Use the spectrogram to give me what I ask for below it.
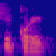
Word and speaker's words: Hikuri: And well, I can hear you sound like having trouble pronouncing how I want to be called is yes. Hikori.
